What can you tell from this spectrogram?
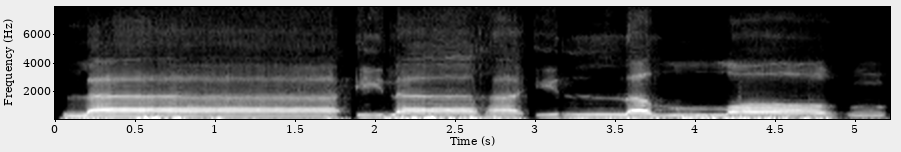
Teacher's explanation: আল্লাহ শব্দের ডাইনে জবর আসলে আল্লাহ শব্দের লামকে মোটা করে পড়তে হয়।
